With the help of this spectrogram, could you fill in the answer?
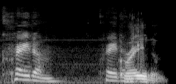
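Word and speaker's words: kratom: It's like cratom like Tatumatom.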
